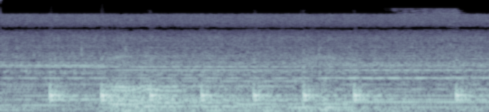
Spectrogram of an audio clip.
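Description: Acoustic guitar strumming under a small red hand-held percussion instrument played with a mallet, giving a steady run of pitched clicks about four a second.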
